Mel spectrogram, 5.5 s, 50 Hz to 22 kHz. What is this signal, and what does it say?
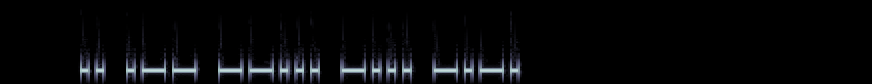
Morse code, heard as a keyed tone, about 25 wpm, 700 Hz. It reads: IW7BC
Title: DXCC-100 Call Signs - 5 Characters - Repeated 3x - 25wpm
